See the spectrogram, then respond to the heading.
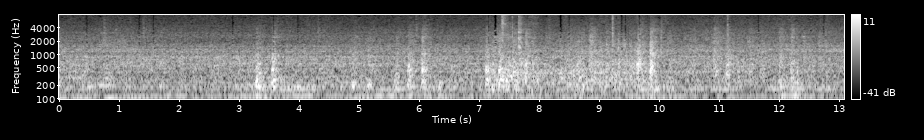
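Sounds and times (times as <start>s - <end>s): train running hum: 0.0s - 13.0s
wheels clacking over rail joints: 3.2s - 13.0s.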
